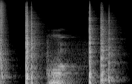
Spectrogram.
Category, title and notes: Sound effects > Electronic / Design
SFX MagicReload-03
Whatever bullet you loaded sounds like it's got some extra spice to it. Magic, perhaps? Variation 3 of 4.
